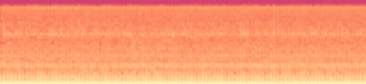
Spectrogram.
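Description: Near silence: a faint steady low hum with no other sound.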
